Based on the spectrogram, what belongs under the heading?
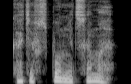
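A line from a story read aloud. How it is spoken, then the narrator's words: Quiet, sad. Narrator (Russian): Грустная тень пробежала по ее лицу, и, не найдя других слов, она тихо сказала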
